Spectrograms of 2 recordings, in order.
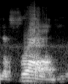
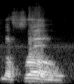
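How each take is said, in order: First: The name ends with a hard g sound. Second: The name ends on a vowel, with no g. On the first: This is the speaker's own habitual way of saying it. "I always called it Lafrogue" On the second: This is how a fan of the whisky says it. "he said it's pronounced Lafro"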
